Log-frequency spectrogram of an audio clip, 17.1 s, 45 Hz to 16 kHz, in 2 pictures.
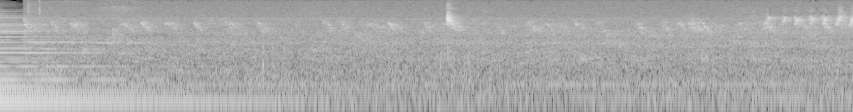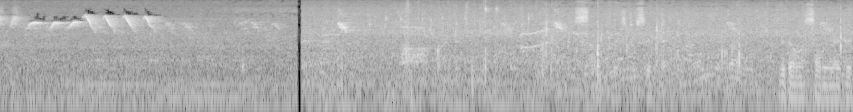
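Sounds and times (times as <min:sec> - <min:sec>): guitar music: 0:00.0 - 0:03.8
small birds chirping: 0:00.7 - 0:17.0.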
